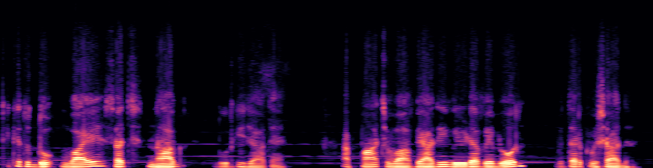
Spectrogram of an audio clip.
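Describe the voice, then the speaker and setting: A young man tutoring for an exam, slowly drilling memory tricks syllable by syllable. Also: mid-range voice, fairly even intonation. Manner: slow repetitive drilling of syllables. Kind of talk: explaining Hindi poetics mnemonics. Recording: faint music behind.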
